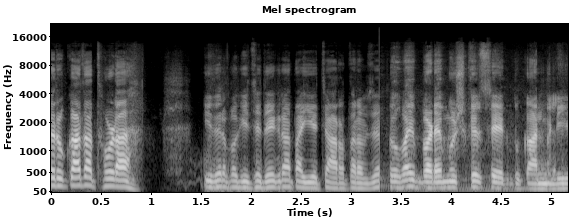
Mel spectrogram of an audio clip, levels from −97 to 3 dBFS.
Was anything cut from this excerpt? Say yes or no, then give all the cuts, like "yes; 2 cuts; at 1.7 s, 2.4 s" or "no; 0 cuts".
yes; 1 cut; at 3.3 s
